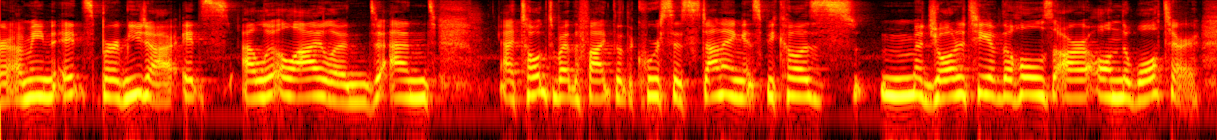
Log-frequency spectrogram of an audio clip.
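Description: A woman's fairly high voice in a Scottish accent. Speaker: golf podcast host. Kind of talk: casual chat.

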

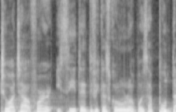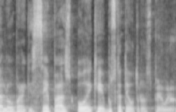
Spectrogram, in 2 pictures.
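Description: Over noticeable background noise, a woman speaks at a fairly quick pace with hardly any pauses, using a medium pitch and ordinary pitch variation. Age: 20s. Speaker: podcast co-host. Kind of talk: casual chat.

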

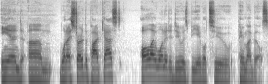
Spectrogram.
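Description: This man's voice is fairly high in pitch, with a dark, mellow tone and monotone, flat intonation. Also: moderate pace. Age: 30s. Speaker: podcast host and author. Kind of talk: interview conversation. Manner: casual, filler-heavy.

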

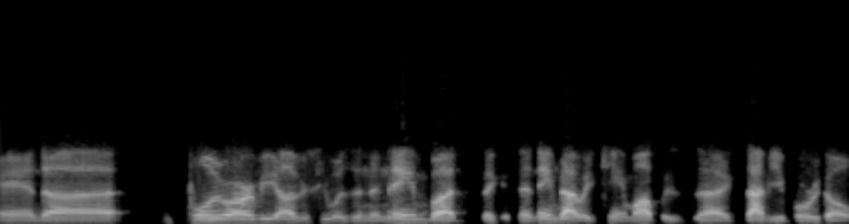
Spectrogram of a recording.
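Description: A man talks in an unremarkable speaking voice at medium pitch. His pace is moderate and his intonation fairly even. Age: 30s. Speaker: caller, navy base worker. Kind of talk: phone-in call.

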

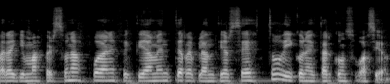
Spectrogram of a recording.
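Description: A woman talks at a fairly quick pace in a fairly low pitch. She has a plain, everyday voice. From Chile. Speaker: psychologist and career coach. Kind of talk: interview.

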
